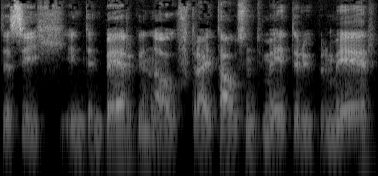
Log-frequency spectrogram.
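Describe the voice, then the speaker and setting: A man in his fifties from near Bern with a Swiss German accent, a missionary guest telling his story in a measured, reflective way. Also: medium pitch, fairly even intonation, fairly bright tone. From Switzerland, near Bern. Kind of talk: conversational interview.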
